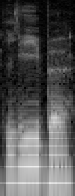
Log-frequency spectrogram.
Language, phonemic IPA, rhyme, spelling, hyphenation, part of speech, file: German, /ˈliːbə/, -iːbə, Liebe, Lie‧be, noun, De-Liebe.ogg
- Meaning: 1. love (tender feeling of affection) 2. a feeling of love for someone or something particular 3. a love relationship 4. sex; sexual relations; sexual intercourse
